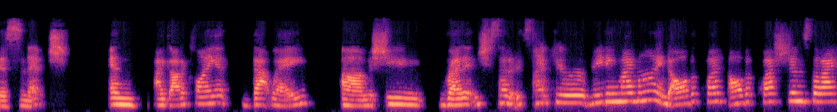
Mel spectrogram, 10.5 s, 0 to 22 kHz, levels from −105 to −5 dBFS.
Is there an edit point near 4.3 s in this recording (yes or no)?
no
